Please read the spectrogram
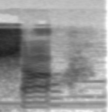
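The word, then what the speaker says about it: siya: she or they singular that's going to be sha it looks like but it's pronounced sha so for all the singular subject pronouns you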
